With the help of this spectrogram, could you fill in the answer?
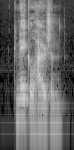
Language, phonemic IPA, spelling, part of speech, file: Dutch, /ˈknekəlˌhœyzə(n)/, knekelhuizen, noun, Nl-knekelhuizen.ogg
- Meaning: plural of knekelhuis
